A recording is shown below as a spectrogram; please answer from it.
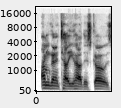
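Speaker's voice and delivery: put-on condescending, bossy tone. Retelling a phone call with a stranger, imitating a condescending tone. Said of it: "tried to put on that tone with me".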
